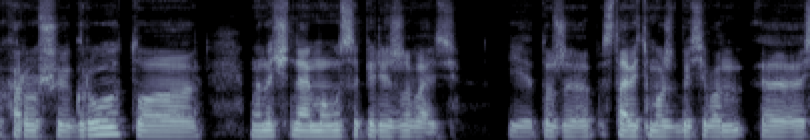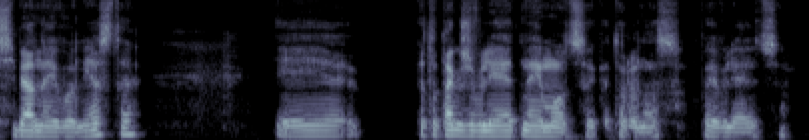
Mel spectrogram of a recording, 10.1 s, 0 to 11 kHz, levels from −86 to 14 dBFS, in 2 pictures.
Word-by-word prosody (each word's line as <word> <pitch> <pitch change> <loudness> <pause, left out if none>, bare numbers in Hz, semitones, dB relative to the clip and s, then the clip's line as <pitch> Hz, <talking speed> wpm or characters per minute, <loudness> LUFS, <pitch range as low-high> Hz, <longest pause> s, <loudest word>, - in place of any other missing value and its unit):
хорошую 125 0 +1
игру, 145 +7 +4
то 120 -6 0 0.3
мы 125 - 0
начинаем 130 -1 +5
ему 125 +1 +2
сопереживать 115 -4 0 0.3
и 115 -2 -5
тоже 115 +1 -3
ставить, 125 - +4
может 120 -2 0
быть, 120 - 0
его 120 - 0 0.2
э, 115 -1 0
себя 125 -2 +4
на 120 - 0
его 115 0 -1
место. 145 +6 -2 0.9
И 120 0 -4 0.5
это - - -6
также 130 -1 +4
влияет 120 0 +1
на 125 -2 +1
эмоции, 110 -1 0
которые 115 0 -6
у 110 - -3
нас 110 - -4
появляются. 110 +2 -4
120 Hz, 165 wpm, -25 LUFS, 115-125 Hz, 0.9 s, начинаем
